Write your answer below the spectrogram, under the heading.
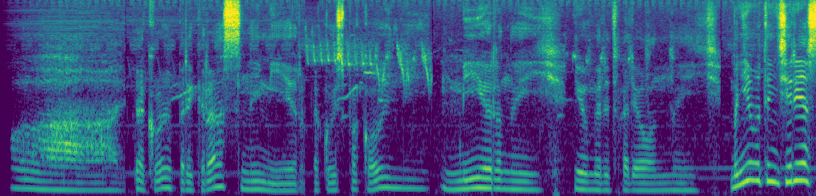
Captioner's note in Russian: вздыхает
